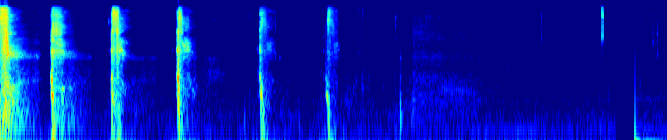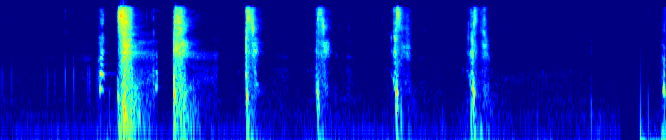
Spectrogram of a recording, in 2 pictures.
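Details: Rapid sneezing from a compilation: two runs of about seven and eight sharp, explosive sneezes, under a second apart, with a quiet pause between runs.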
